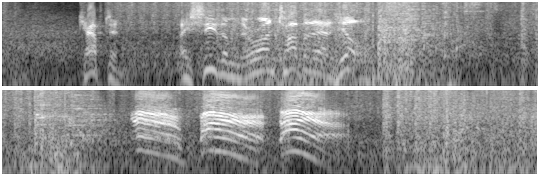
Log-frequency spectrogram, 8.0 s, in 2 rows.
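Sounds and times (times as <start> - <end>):
war noises of battle: 0.6 - 8.0
soldiers at war using strong language: 4.9 - 6.8.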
